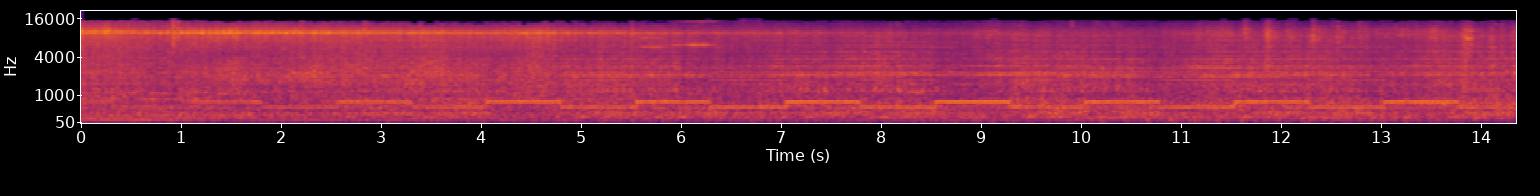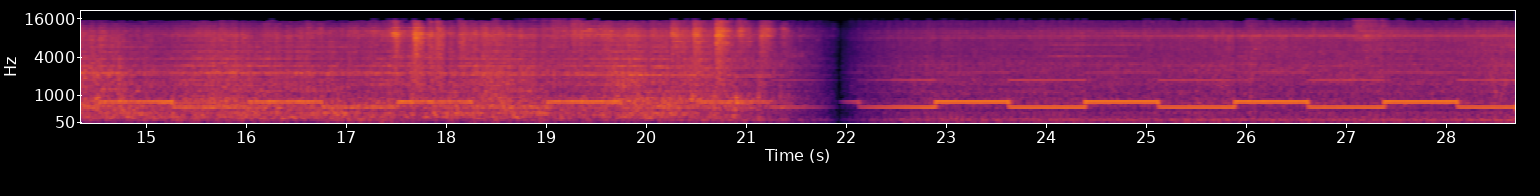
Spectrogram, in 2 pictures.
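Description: Railway level-crossing alarm sounding a two-tone alternating warning, about two tones a second, over the loud rumble and wheel clatter of a long passenger train's coaches rolling past. The sound briefly cuts out about three-quarters of the way through, then resumes with the alarm still going.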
